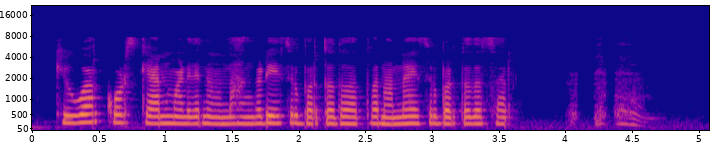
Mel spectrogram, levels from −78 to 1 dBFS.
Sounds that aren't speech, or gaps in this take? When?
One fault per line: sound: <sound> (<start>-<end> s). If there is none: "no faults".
sound: throat clearing (4.0-4.8 s)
